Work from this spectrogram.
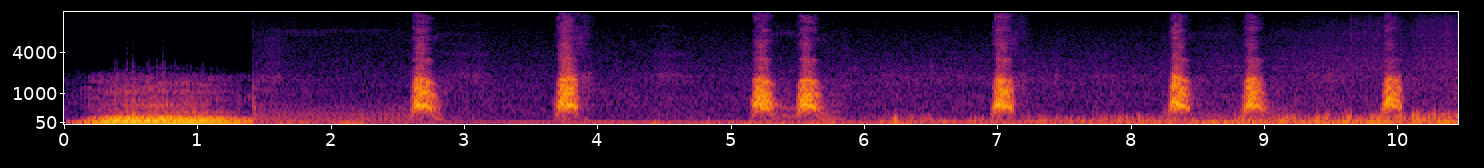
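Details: Nix, a West Highland White Terrier out in the snow, gives sharp barks roughly once a second, sometimes in quick pairs, after a loud low rumble of wind or handling at the start.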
